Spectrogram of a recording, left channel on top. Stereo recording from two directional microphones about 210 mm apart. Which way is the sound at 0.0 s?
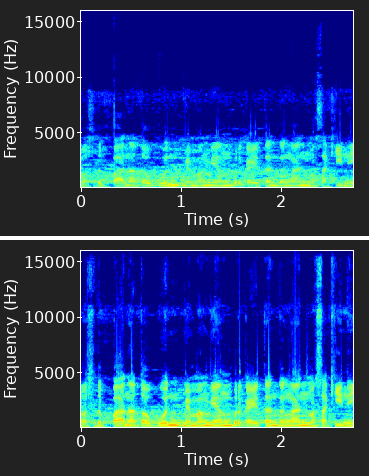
55° right (ahead or behind).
